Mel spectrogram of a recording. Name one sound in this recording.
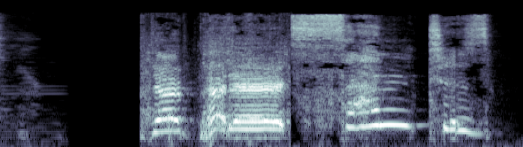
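A small boy shouts with excitement.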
